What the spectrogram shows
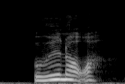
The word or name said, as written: udenover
